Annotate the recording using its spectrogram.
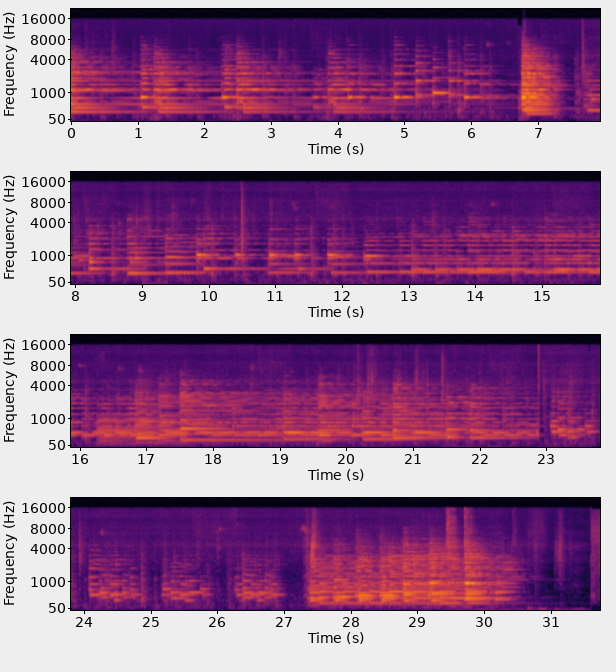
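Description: Steinway Vertigrand reproducing piano playing by itself from a perforated paper roll, the mechanism working the keys to replay a pianist's recorded performance. It plays a piano piece of single notes and chords, with a loud chord about seven seconds in and a louder passage near the end.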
